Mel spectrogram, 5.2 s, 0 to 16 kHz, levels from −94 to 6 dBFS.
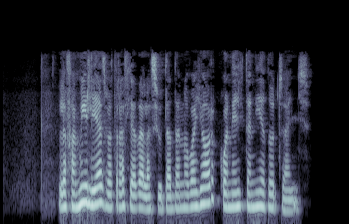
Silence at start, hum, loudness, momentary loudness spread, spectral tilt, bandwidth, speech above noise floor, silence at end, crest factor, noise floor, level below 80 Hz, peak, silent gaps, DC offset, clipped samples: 0.9 s; none; -18 LUFS; 12 LU; -5 dB/octave; 7.6 kHz; 42 dB; 0.65 s; 18 dB; -60 dBFS; -58 dBFS; -2 dBFS; none; under 0.1%; under 0.1%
